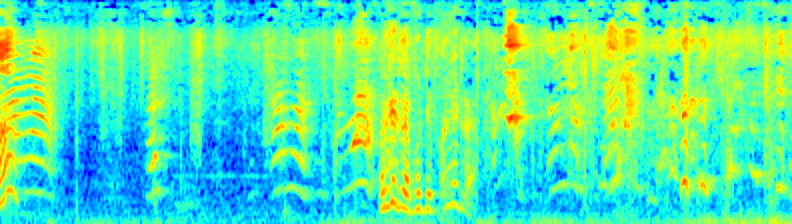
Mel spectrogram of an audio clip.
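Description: Young girls call out and squeal playfully nearby.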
